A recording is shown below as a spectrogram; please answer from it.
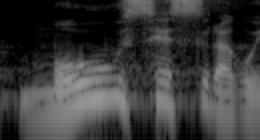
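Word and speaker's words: Moses: 아닙니다 이게 애굽식 이름입니다 그래서 발음은 모우세스라고 이제 부르는게 맞죠이 뭐라는 뜻은 물이란 뜻이고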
